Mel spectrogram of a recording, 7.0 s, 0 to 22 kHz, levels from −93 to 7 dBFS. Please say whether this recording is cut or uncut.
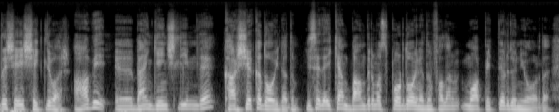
uncut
